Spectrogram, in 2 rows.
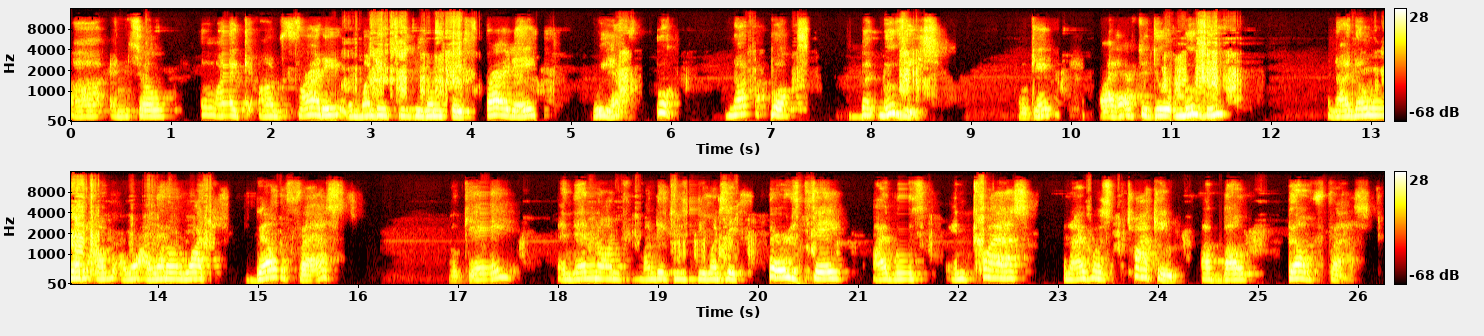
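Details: Aphasia in an adult man since a stroke about 3 years earlier, slowly improving, attending six therapy sessions a week.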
